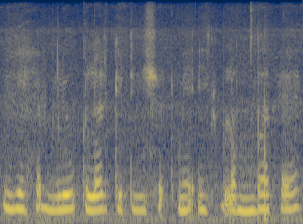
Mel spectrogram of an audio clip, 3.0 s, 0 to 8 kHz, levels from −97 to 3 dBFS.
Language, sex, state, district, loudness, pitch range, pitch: Hindi, female, Haryana, Charkhi Dadri, -16 LUFS, 185-200 Hz, 195 Hz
